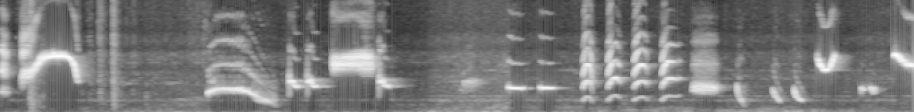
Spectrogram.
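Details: Varied Asian pied starling song recorded as training material for caged birds; long looping whistles and harsh nasal notes, then quick downslurred whistles in a rapid cluster, followed by scattered buzzy calls.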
